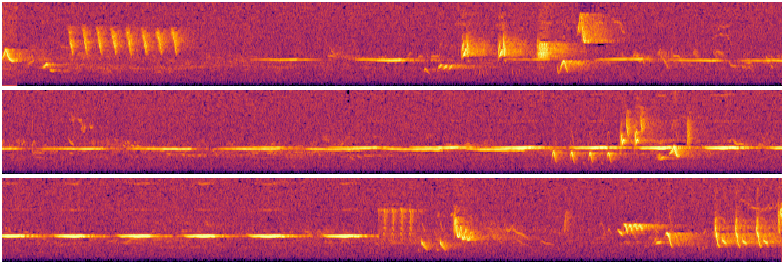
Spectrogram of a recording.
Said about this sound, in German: Nachtigallenmännchen blähen nicht nur die stolze Brust. Sie schmettern im Brustton der Überzeugung los, um Weibchen zu beeindrucken oder Konkurrenten zu verscheuchen.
